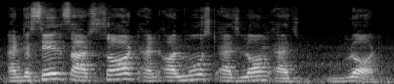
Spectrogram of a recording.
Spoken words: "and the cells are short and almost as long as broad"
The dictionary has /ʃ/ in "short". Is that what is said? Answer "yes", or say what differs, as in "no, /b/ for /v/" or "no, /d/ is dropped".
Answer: no, /s/ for /ʃ/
